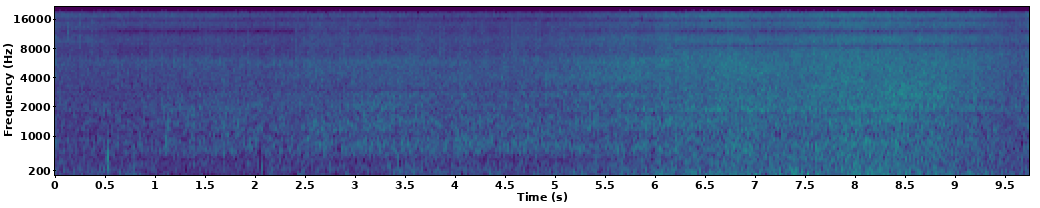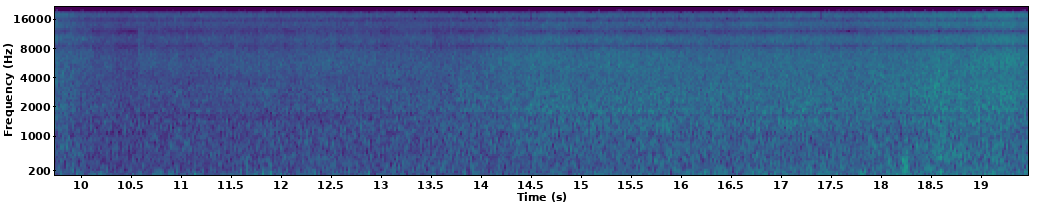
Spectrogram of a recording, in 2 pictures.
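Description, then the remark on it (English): Steady roar of ocean surf as massive waves roll onto a sandy beach on Oahu's North Shore, with a broad rushing wash that swells louder midway and stays continuous, plus some wind noise buffeting the microphone. “Miles of sandy beach and massive waves roll in and host various competitions, including the Triple Crown and the Eddy when right.”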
